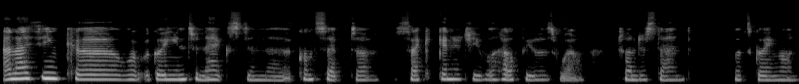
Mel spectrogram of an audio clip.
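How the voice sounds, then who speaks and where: A woman talks at a fairly high pitch and a fairly slow pace in a monotone, flat intonation, with a dry, close sound and no echo. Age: 70s. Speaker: workshop leader, Jungian teacher. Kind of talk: online workshop discussion.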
